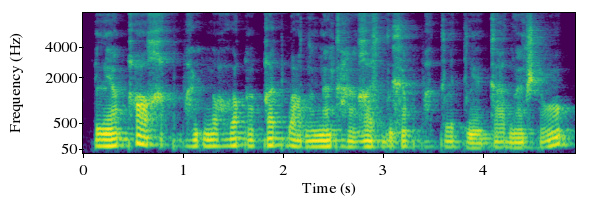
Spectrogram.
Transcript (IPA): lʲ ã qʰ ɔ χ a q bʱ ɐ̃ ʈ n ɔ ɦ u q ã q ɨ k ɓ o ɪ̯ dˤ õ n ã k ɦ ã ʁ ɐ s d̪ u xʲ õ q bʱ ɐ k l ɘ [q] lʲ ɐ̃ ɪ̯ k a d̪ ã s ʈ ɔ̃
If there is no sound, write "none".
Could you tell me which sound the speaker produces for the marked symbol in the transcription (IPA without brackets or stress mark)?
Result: k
